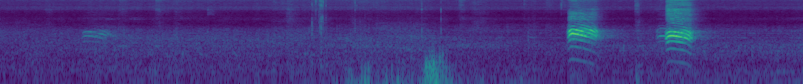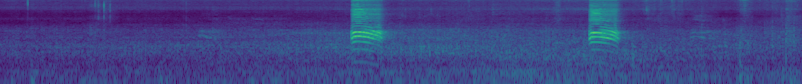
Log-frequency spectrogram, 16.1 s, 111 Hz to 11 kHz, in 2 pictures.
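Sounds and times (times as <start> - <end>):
steady low rumble: 0.0 - 16.0
crow cawing: 0.8 - 1.2, 5.7 - 7.1, 10.0 - 10.2, 11.5 - 12.0, 13.9 - 15.2.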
